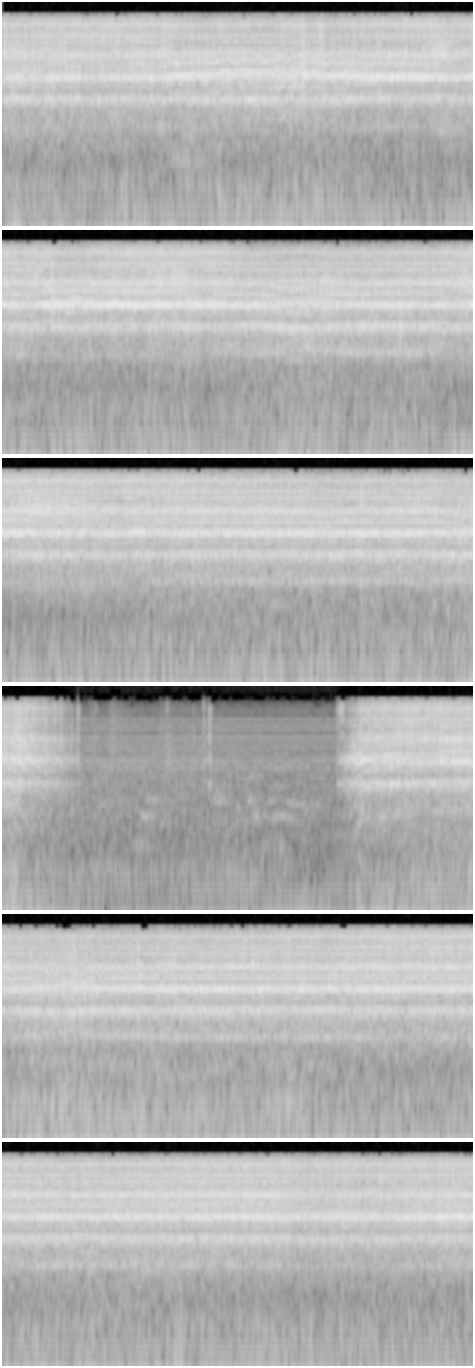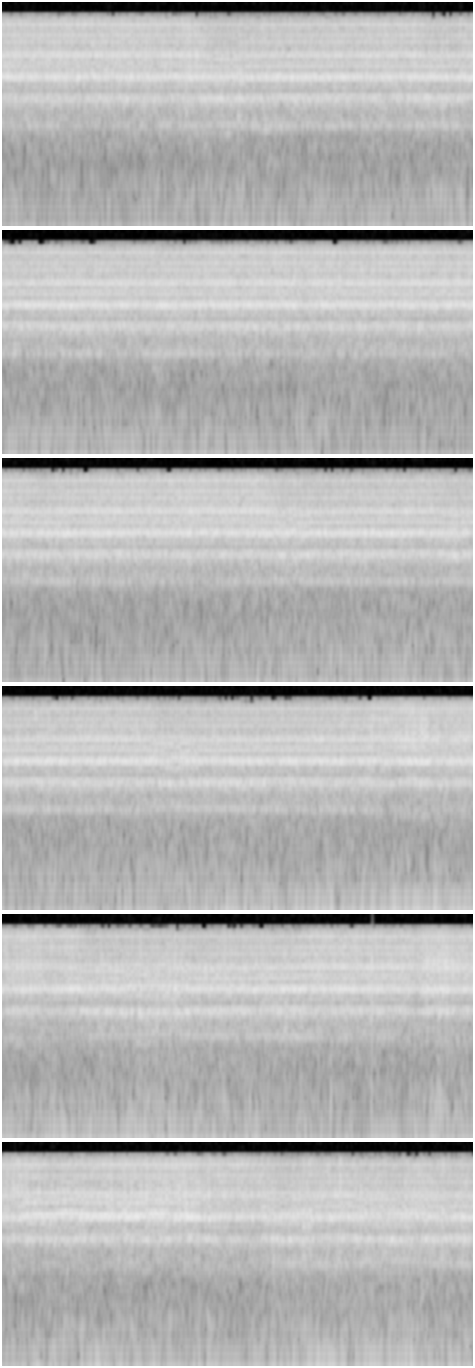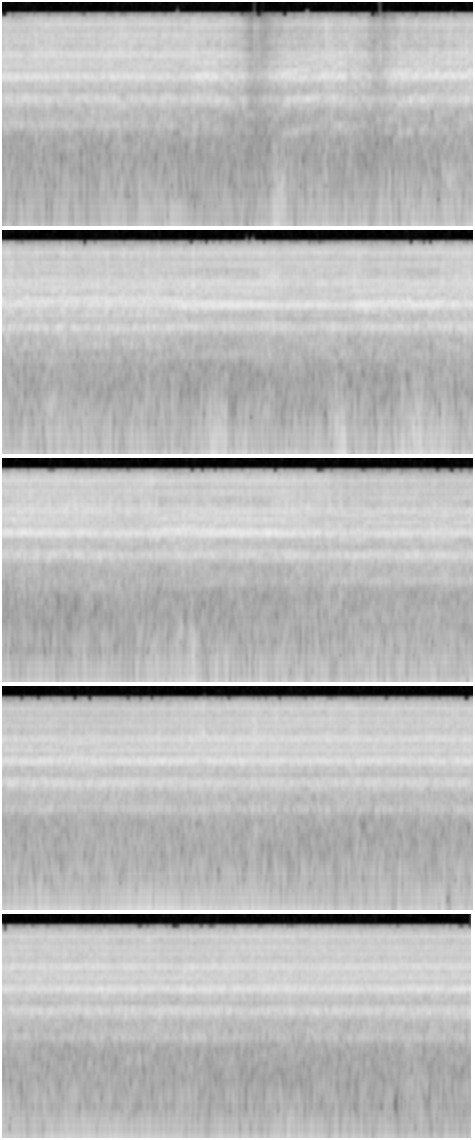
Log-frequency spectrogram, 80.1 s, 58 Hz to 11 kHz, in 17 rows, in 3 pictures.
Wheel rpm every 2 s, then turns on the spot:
160, 160, 160, 160, 160, 160, 160, 50, 10, 150, 160, 160, 160, 160, 160, 160, 160, 160, 160, 160, 160, 160, 160, 160, 160, 160, 160, 160, 160, 120, 120, 160, 160, 160, 160, 160, 160, 160, 160, 160.
none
